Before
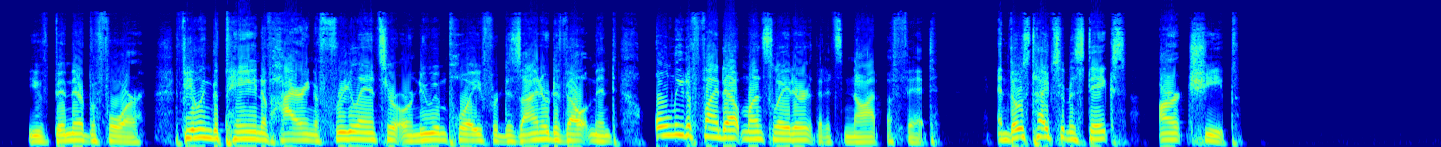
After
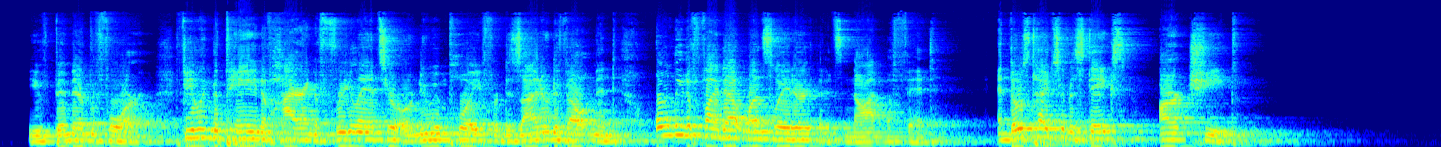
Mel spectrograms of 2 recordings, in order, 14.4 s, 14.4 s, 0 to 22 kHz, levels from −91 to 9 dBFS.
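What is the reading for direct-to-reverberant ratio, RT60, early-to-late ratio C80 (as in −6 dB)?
3.5 dB, 1.4 s, 10.5 dB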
